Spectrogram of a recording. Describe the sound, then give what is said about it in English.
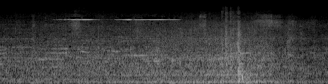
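A car pulls into a motel parking lot at night, its engine a steady, low rumble that holds level throughout with a few faint bumps. “He sees car headlights pull into the parking lot.”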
